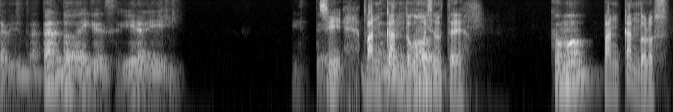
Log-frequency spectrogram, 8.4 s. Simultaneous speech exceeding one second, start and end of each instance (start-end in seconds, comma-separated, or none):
4.0-5.5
